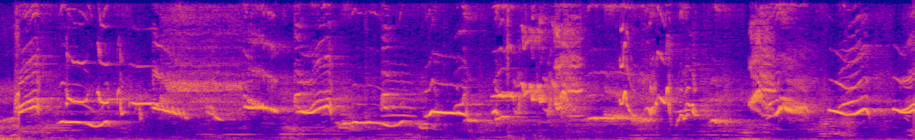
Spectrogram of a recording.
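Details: Wild Oriental magpie-robin near a home, possibly nesting nearby, pours out a varied whistled song of swooping notes and quick chirps in tight phrases.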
